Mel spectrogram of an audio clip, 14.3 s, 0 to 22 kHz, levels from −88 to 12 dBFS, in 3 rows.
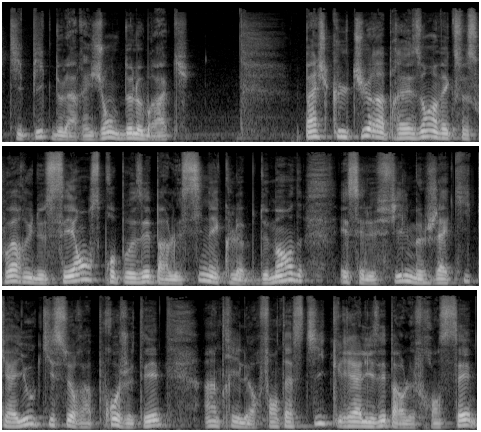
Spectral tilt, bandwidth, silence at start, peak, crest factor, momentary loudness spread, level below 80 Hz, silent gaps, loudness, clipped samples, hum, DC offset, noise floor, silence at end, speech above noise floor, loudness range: -5 dB/octave; 18 kHz; 0.1 s; -2 dBFS; 18 dB; 9 LU; -64 dBFS; none; -20 LUFS; under 0.1%; none; under 0.1%; -46 dBFS; 0 s; 26 dB; 3 LU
